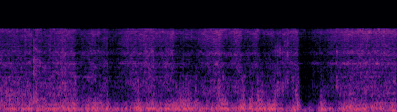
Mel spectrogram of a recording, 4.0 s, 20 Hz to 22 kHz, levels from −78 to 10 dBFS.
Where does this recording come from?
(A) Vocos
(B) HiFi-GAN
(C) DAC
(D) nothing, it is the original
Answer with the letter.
B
